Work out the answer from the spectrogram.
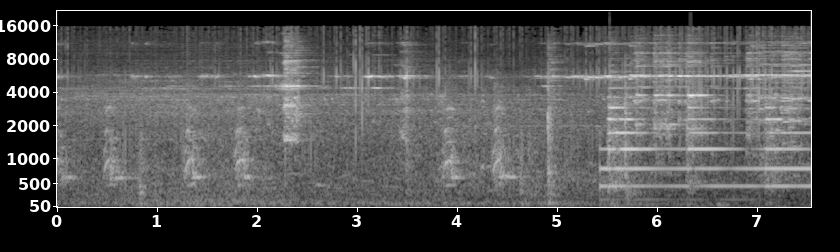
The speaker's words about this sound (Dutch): De grote witte massieve perronbel kondigt het vertrek aan van de stoomtram uit Twisk.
